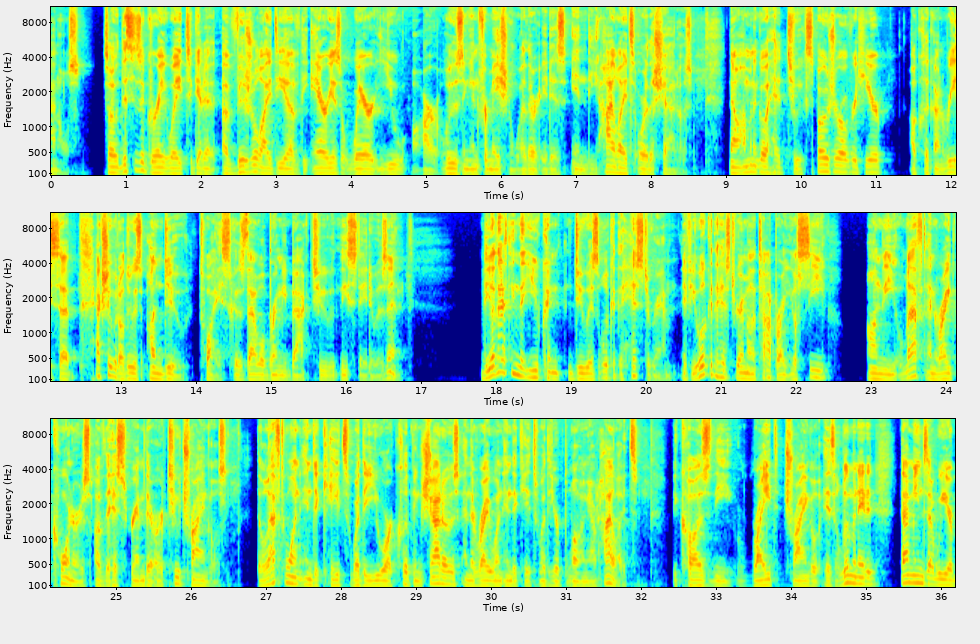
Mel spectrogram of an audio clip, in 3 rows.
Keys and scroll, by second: 13.3 super+z.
